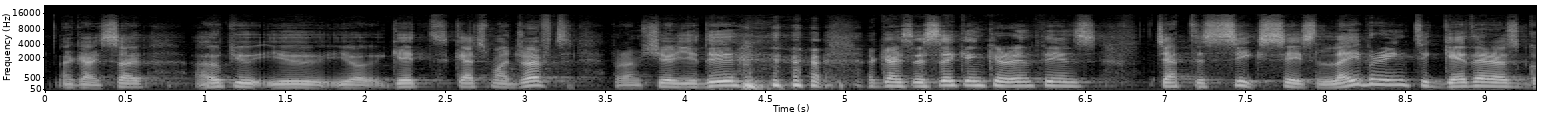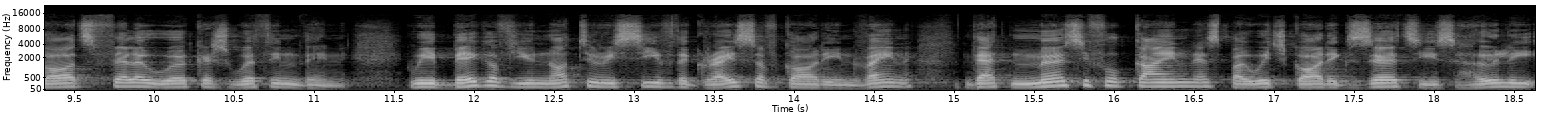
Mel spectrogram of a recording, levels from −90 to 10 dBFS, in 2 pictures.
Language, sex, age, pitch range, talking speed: English, male, 30-49, 110-140 Hz, 175 wpm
